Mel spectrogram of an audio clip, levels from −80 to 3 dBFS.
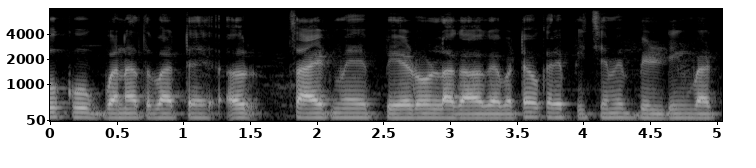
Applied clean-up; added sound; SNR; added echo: none; none; none; none.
